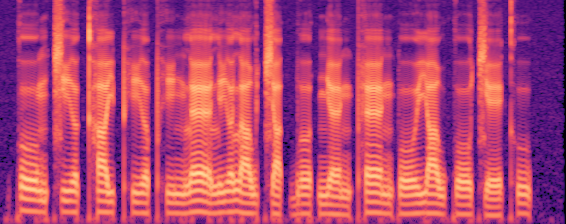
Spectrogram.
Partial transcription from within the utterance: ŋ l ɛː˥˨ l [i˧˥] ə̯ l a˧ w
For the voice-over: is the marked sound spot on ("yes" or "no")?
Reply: yes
